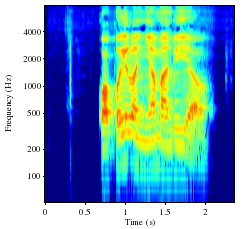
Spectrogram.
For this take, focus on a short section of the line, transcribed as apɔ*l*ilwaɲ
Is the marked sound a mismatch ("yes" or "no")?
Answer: yes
